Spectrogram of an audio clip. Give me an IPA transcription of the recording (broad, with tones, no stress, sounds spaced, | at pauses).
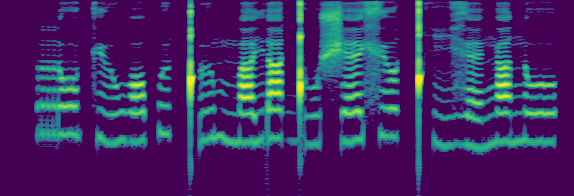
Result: r o˥ kʲ ɯ˧˩˧ w ɔ˨˥ p ɯ˥ ǃʼ ɯ˨˥ mː a˨˥ j ɾ a˥ ɡ͡ǃ u˧˩˧ ʃ ɛ˨˥ xʲ ɤ˥ ǃʰ i˧˩˧ ɣ ɛ˧˩˧ ŋ a˥ n o˥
